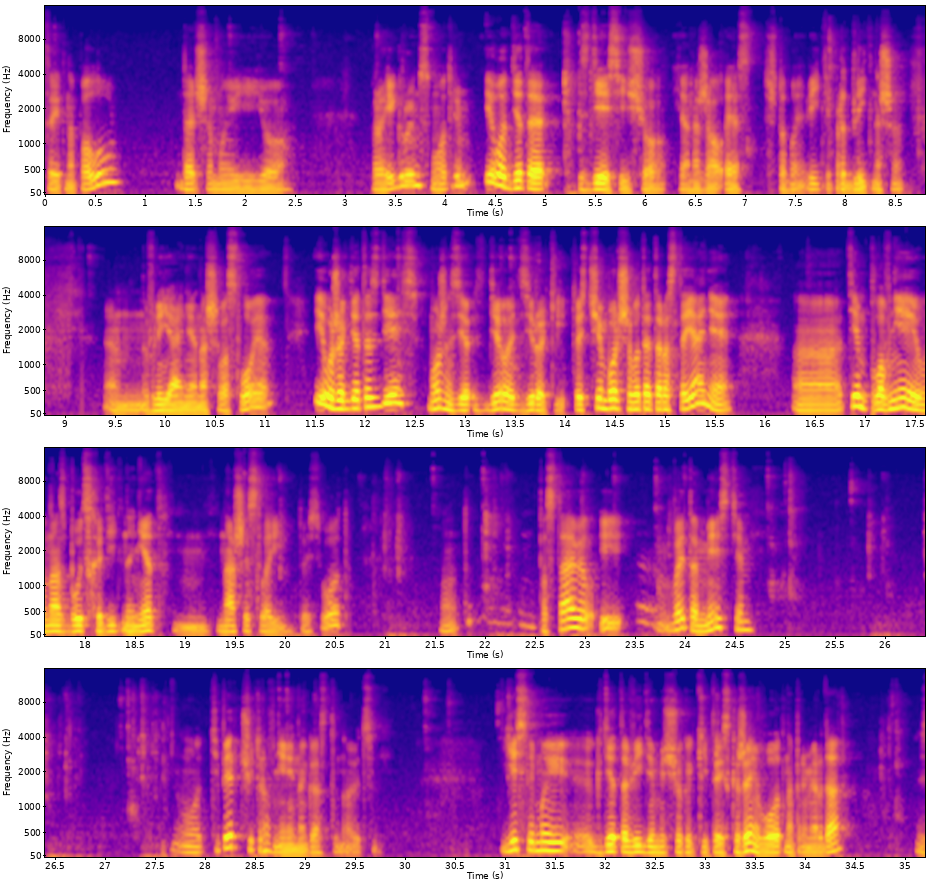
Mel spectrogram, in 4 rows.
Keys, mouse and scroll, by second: 0.1-1.5 drag, 1.8-2.3 alt+drag, 3.3 click, 5.2 s, 5.4 a, 9.2-12.3 drag, 13.3 click, 13.7 alt+middle click, 13.9 a, 18.2-19.5 drag, 19.8 alt+v, 20.9 alt+v, 21.4 click, 22.0 alt+v, 22.8 alt+v, 23.3 click, 24.0 alt+click, 25.0 alt+middle click, 25.8 alt+v, 26.4 alt+v, 27.1 click, 27.3 alt+v, 28.4 alt+v, 28.7 click, 29.1-30.2 alt+drag, 30.4 alt+middle click, 31.0 alt+v, 32.9 alt+v, 34.2 a, 34.8-35.2 alt+middle drag.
